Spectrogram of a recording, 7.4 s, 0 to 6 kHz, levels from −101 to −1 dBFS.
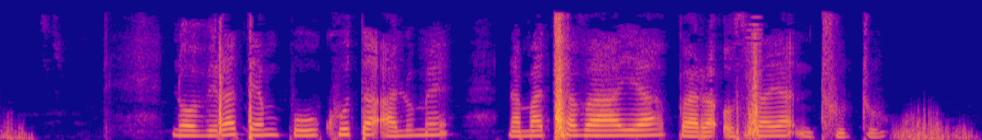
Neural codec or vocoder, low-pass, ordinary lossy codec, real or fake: none; 5.4 kHz; MP3, 32 kbps; real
